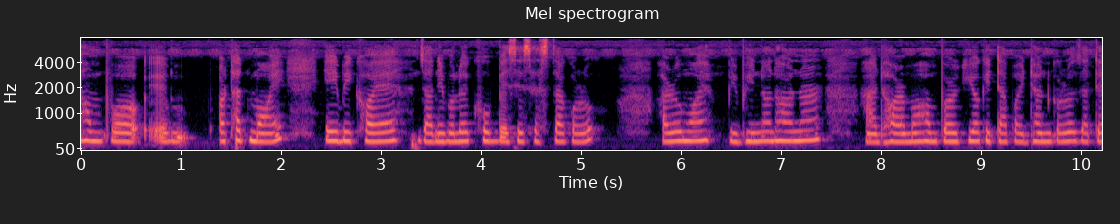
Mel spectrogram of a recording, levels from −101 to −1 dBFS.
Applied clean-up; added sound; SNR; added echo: none; none; none; none.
